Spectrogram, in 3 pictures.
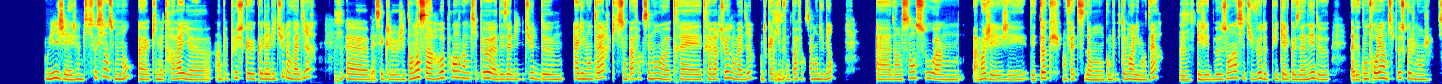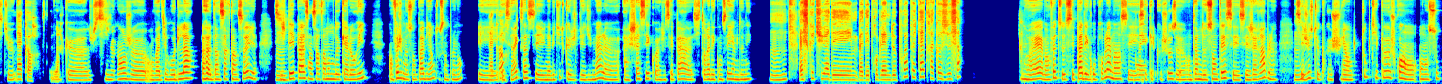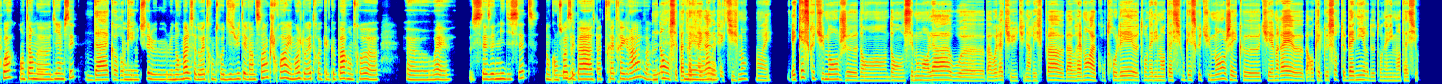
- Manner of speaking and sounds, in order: laughing while speaking: "heu"
- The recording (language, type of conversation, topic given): French, advice, Comment expliquer une rechute dans une mauvaise habitude malgré de bonnes intentions ?
- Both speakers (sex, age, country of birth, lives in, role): female, 25-29, France, France, user; female, 50-54, France, France, advisor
